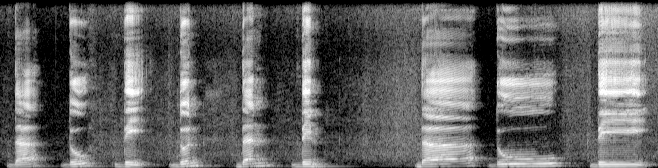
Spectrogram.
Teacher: നാവിൻ്റെ തലയും മേലെ മുൻപല്ലുകളുടെ മുരടും തമ്മിൽ ചേരുമ്പോഴാണ് ദാൽ എന്ന അക്ഷരം ഉച്ചരിക്കുന്നത്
